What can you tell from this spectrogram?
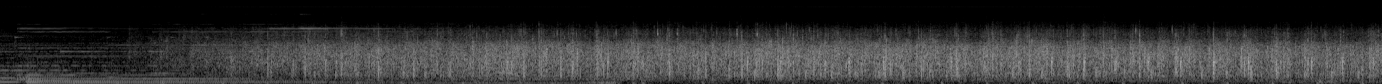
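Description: The band's last held chord dies away in the first two seconds. Then a large audience applauds, the clapping swelling and growing louder.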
